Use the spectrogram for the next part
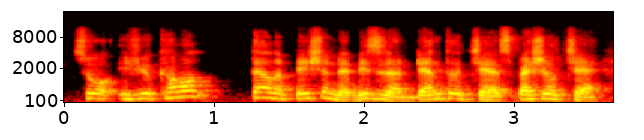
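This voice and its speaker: In an indoor recording of an online lecture, a man whose first language is Malay talks about child dental care in a fairly high voice with lively intonation and a brisk pace. He walks through each step, peppering his speech with "okay" and "you know."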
